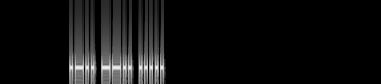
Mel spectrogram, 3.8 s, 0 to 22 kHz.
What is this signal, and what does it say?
Morse code, heard as a keyed tone, about 46 wpm, 700 Hz. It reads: LZ5
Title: Callsign Prefixes for Top 50 DXCC - 45wpm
